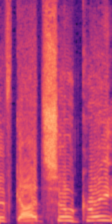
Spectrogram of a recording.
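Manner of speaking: very high, loud, tearful sobbing cry. Retelling the morning his dad burst into tears, imitating dad sobbing. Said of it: "and he's sobbing".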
